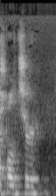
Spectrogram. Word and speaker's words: Sepulcher: Did I pronounce that right? Yeah. Awesome. Because I always call it did it. Sepulcher.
